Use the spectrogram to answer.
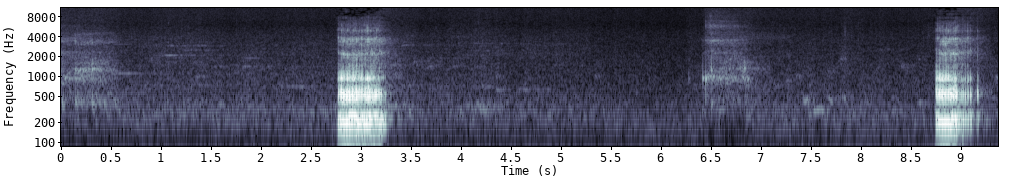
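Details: Short, loud, snorting snores from a sleeping dog (bulldog, staffie or yorkie), separated by several seconds of quiet breathing and room noise; snoring.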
